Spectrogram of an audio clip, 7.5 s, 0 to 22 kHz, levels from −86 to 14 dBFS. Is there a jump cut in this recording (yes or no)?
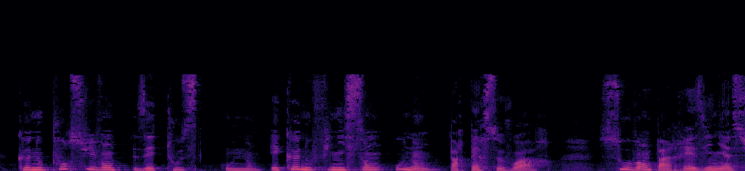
yes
